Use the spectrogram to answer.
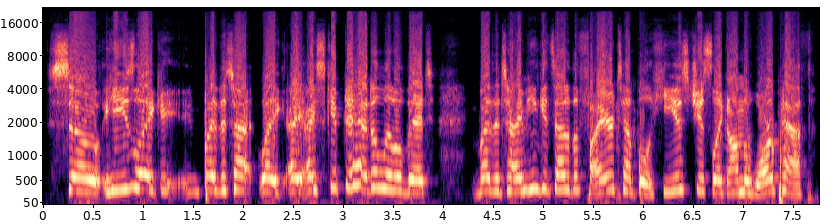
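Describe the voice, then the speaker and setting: A woman's voice: high-pitched, moderate pace, a bit bright, low-quality recording. A woman co-hosting a casual gaming podcast, rambling with lots of fillers and restarts. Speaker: podcast co-host.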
